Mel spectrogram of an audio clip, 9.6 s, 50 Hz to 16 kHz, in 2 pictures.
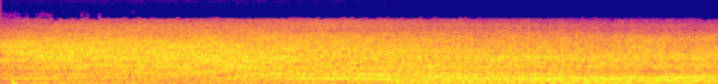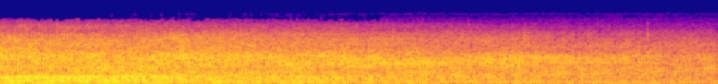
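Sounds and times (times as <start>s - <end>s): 
big English-built American-pattern drag racing car engine roaring down strip: 0.0s - 9.5s.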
